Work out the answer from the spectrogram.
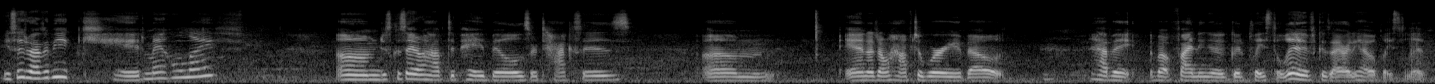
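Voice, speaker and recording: A woman's voice: medium pitch, normal speed, slight background noise. A young woman with a childlike voice, chatting casually to camera at home and thinking aloud with lots of ums. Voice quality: childlike, baby-ish voice. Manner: relaxed, hesitant, many ums while thinking aloud. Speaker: vlogger.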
